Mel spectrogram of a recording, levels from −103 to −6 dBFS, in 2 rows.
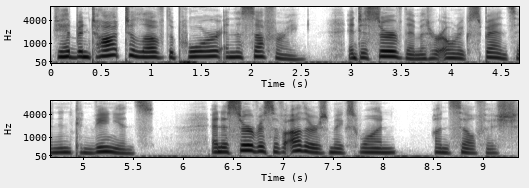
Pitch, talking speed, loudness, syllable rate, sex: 195 Hz, 185 wpm, -19 LUFS, 5.7 syllables/s, female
